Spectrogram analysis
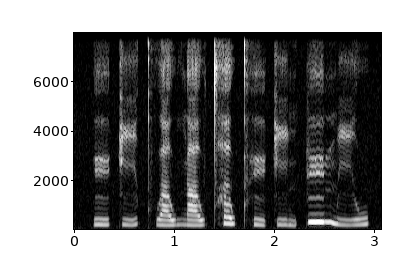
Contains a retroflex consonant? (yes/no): no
